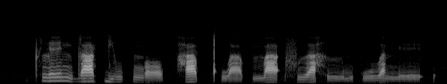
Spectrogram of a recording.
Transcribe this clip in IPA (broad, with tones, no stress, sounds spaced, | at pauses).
pʰ l e˥˩ n d a˦˥ k̚ j u˦˥ k̚ ŋ ɔː˨˩ p̚ h a˥˩ p̚ kʰ w a˨˩ p̚ m a˥˩ ʔ f ɯ˥˩ a̯ h ɯː˧ m k w u˥˩ a̯ n e˦˥ ʔ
